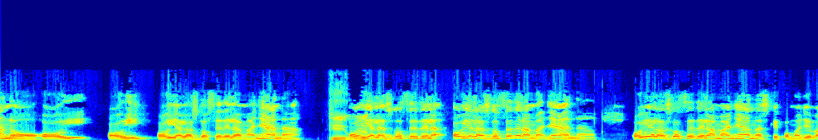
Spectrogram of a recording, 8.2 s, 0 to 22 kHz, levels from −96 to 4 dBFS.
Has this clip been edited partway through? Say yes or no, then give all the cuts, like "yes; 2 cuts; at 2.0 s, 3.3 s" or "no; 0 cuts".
yes; 1 cut; at 1.0 s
